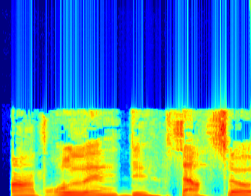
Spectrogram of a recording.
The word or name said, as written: Androuet du Cerceau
